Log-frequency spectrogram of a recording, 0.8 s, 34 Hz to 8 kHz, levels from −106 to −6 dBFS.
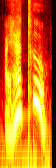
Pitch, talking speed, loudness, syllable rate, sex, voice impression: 175 Hz, 220 wpm, -15 LUFS, 5.1 syllables/s, male, very masculine, slightly old, thick, wild, slightly kind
